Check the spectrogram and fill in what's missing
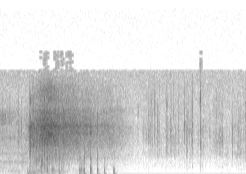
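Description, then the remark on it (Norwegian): Papers, old love letters taken out of a Bible, rustle and shuffle in a brief, crisp burst of crinkling handling noise lasting under a second, followed by quiet with a few faint ticks. “Er det mine papir, så er det dine,”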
